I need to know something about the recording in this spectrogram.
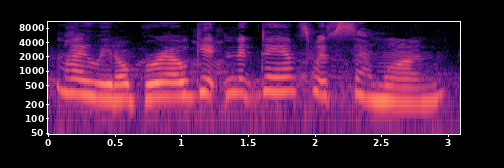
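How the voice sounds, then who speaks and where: A woman playing a shy, lovestruck teenage girl in an animated fan drama, timid and hesitant. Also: high voice, measured pace. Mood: wistful.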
